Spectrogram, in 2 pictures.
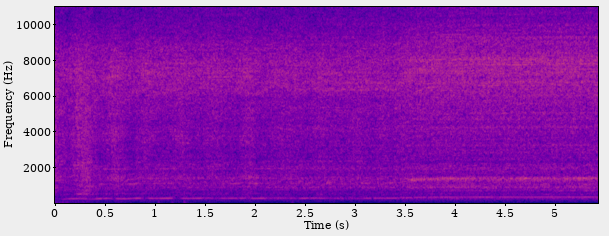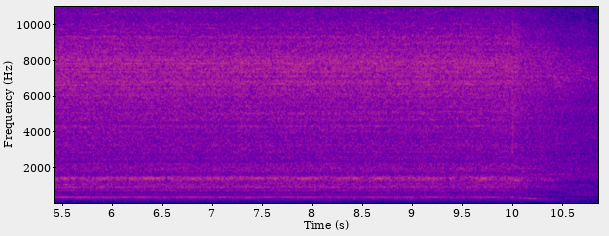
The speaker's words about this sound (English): Okay, gonna just put the blender on.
